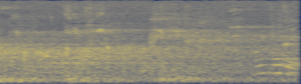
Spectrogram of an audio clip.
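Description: A basketball being dribbled up the court: repeated bounces on the gym floor over a steady background of hall noise.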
